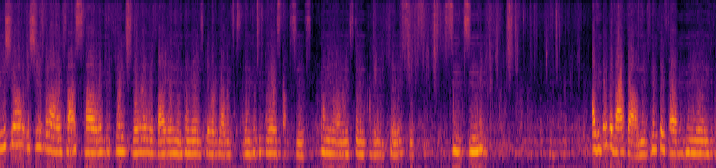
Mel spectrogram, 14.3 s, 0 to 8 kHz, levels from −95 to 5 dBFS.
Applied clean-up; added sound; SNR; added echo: neural separator model SepFormer DNS4.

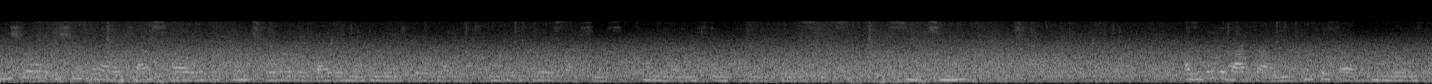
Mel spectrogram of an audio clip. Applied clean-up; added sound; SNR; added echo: none; Wind; -3 dB; reverberation time 0.3 s.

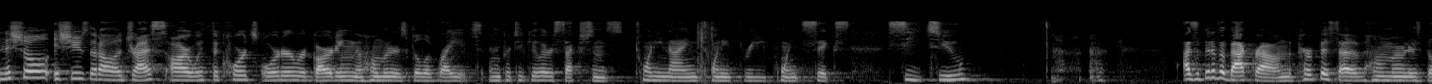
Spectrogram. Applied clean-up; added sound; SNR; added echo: none; none; none; none.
